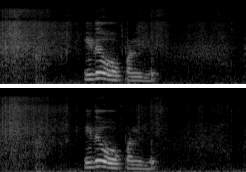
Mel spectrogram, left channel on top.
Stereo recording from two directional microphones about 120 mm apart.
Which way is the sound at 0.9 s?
40° right (ahead or behind).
